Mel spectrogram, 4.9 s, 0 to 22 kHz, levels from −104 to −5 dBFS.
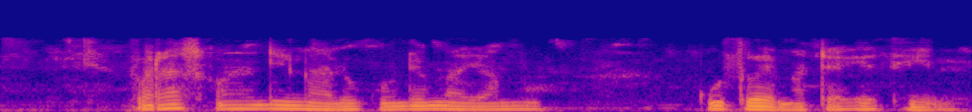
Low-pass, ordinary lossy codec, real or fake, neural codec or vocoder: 5.4 kHz; none; fake; codec, 16 kHz, 6 kbps, DAC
